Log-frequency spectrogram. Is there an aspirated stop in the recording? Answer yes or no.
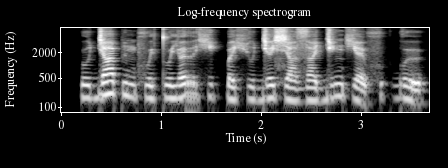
no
